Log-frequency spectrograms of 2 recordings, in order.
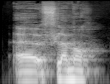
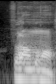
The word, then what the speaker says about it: Flament: Are you Flamand or Flamont? Flamand. Flament. Silent T. Silent T, okay. That's Silent T, yeah.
